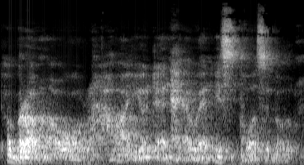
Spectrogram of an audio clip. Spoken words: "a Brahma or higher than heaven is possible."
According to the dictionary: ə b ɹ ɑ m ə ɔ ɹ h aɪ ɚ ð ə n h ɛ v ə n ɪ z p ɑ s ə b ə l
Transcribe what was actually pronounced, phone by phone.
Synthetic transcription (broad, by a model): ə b ɹ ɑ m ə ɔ l h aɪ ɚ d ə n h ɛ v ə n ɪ s p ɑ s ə b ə l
